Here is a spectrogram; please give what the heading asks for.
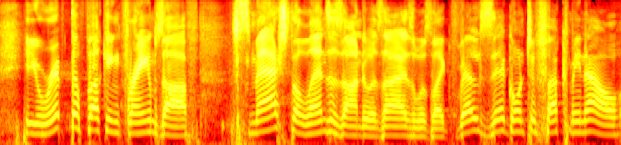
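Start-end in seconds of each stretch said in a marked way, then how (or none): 4.6-6.2 put-on Dutch accent. Retelling a story, acting out a man's words in a put-on accent for an audience. doing a dutch accent. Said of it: "try and do my Dutch accent".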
